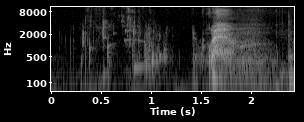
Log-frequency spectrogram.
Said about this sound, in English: Can I ask you guys a real quick question? Let me take a sip here.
